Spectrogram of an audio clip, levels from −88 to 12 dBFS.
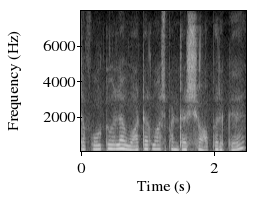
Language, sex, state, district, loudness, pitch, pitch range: Tamil, female, Tamil Nadu, Nilgiris, -14 LUFS, 205 Hz, 195-225 Hz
